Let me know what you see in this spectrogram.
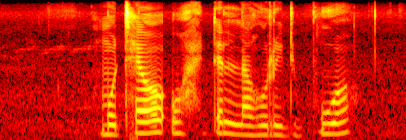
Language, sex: Southern Sotho, female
